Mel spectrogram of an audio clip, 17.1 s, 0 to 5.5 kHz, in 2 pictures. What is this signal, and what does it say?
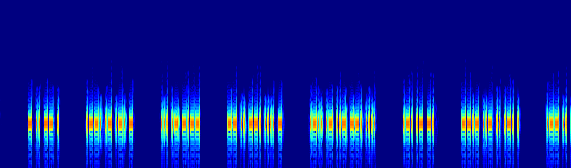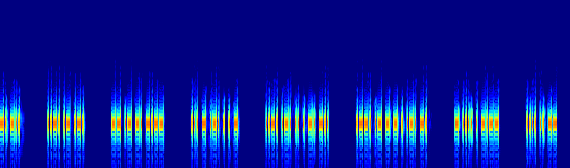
Morse code, heard as a keyed tone, about 60 wpm, 550 Hz. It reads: TIME PART SAY MIGHT LAUGH RAN QUIRE WIND FAR MANY STREET FRIEND PATTERN THEY HIM
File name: 632 words / 632 Words 60WPM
